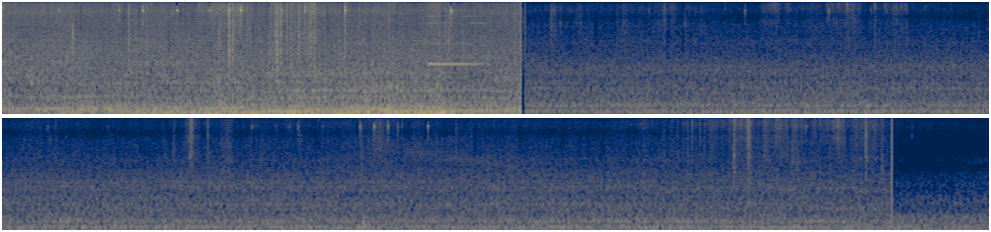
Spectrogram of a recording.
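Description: Toyota car heard from inside the cabin: for about five seconds the engine and road noise grow louder as the car gets under way, with a short beep near the end of that stretch. Then comes an abrupt drop to a quieter, steady hum of the car cruising on the highway.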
